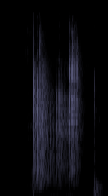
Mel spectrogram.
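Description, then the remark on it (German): Dice rolled in a tabletop game, including one extra die, clatter and tumble across a hard tabletop in a quick burst of clicks, settling after about a second, followed by one last small tap. Fairly clear, with no talking. “Ja, ähm, gib mal einen Würfelwurf.”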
